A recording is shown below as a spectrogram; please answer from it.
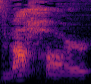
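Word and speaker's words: נהר: It's very similar to Na'ar, but it's Nahar, and it's river.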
